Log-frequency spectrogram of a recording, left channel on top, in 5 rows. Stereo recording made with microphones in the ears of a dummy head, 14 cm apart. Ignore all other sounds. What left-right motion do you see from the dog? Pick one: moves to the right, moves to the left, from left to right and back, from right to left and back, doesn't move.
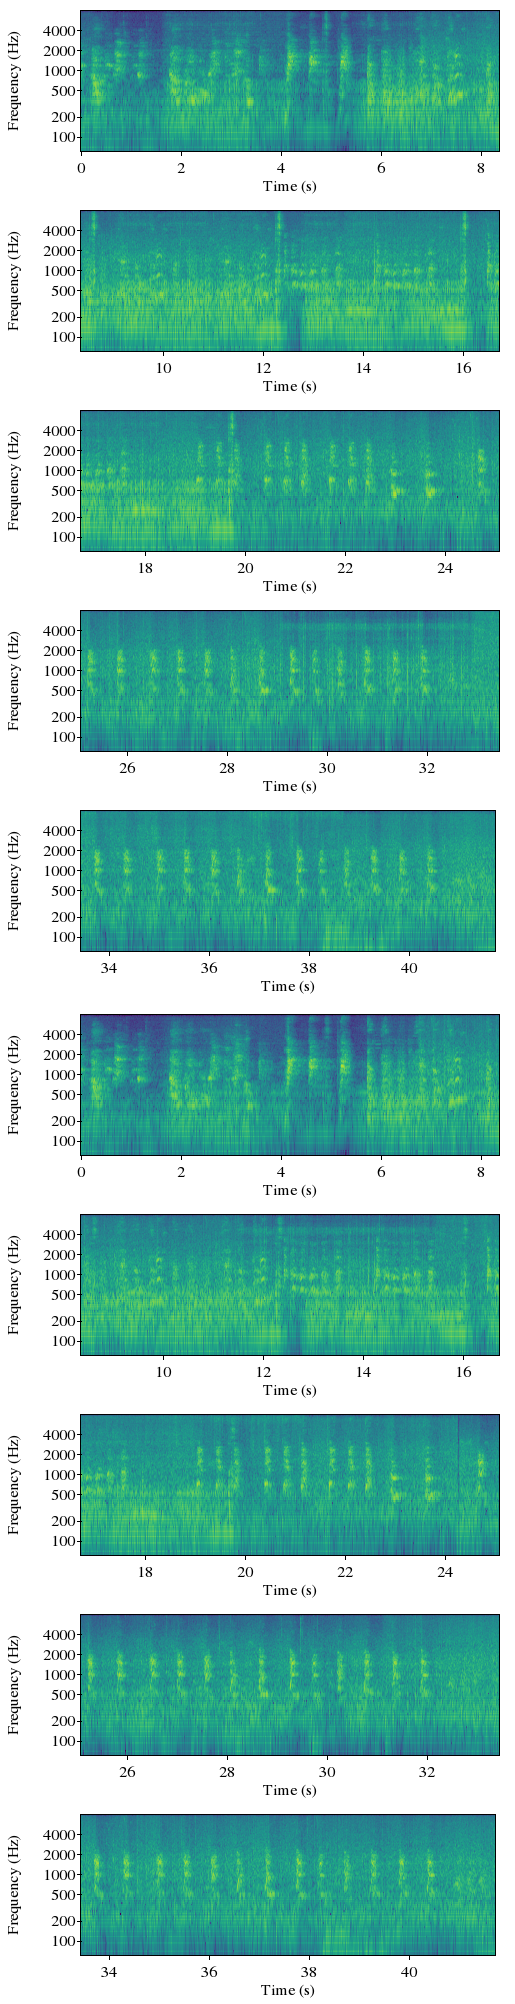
doesn't move.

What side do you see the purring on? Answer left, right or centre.
left.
